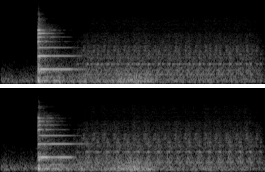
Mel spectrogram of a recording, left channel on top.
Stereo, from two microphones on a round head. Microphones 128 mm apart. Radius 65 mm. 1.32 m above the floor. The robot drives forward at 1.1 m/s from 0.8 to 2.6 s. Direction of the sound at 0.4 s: 40° left (ahead or behind).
